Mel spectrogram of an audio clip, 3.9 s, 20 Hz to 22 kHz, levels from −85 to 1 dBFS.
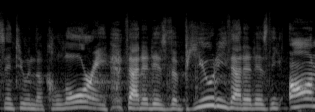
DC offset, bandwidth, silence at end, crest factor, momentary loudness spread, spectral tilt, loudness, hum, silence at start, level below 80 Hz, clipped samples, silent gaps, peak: under 0.1%; 14.5 kHz; 0 s; 16 dB; 10 LU; -5 dB/octave; -35 LUFS; none; 0 s; -78 dBFS; under 0.1%; none; -18 dBFS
